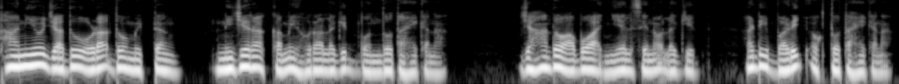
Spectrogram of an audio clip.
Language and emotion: Santali, sad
